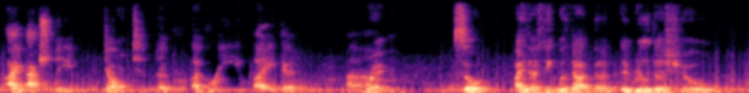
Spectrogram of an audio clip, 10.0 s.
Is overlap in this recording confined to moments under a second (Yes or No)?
Yes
